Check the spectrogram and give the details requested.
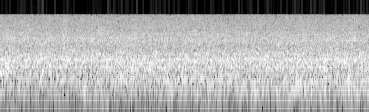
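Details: Even rushing noise, like running water or static, fills the recording with no animal voice.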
